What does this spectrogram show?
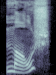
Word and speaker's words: mąż: Mąż.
